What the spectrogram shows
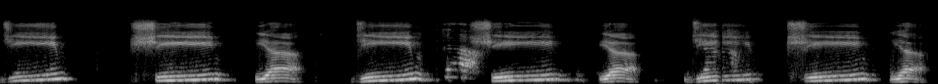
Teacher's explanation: जुबान का बीच और ऊपर का तालु। ये जब दोनों आपस में लगेंगे तो जीम शीन या अदा होते हैं।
